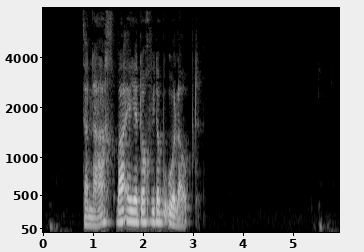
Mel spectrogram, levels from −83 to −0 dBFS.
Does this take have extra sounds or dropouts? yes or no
no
